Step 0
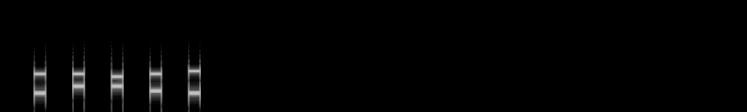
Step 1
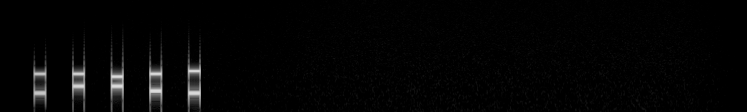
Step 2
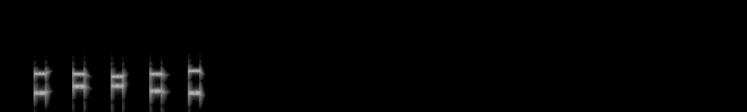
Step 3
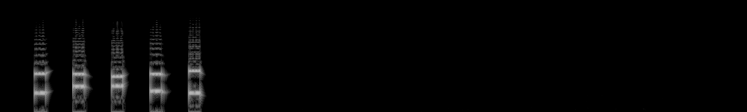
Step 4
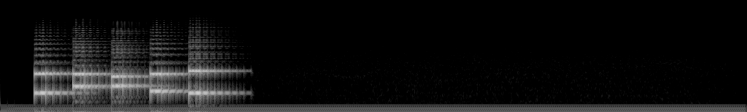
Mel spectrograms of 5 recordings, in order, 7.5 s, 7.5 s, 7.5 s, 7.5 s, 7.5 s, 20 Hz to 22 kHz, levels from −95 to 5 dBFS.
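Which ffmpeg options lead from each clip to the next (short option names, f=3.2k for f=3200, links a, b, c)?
-af "dynaudnorm=f=310:g=5:m=12.5dB"
-af "bass=f=250:g=2,treble=f=4k:g=-13,alimiter=limit=-10.5dB:level=0:latency=1:release=324,flanger=delay=9.7:depth=6.4:regen=-30:speed=1.5:shape=triangular,volume=-5.5dB"
-af "aeval=exprs='0.15*(cos(1*acos(clip(val(0)/0.15,-1,1)))-cos(1*PI/2))+0.00531*(cos(3*acos(clip(val(0)/0.15,-1,1)))-cos(3*PI/2))+0.0015*(cos(8*acos(clip(val(0)/0.15,-1,1)))-cos(8*PI/2))':c=same,volume=1.5dB"
-filter_complex "[0:a]aeval=exprs='val(0)+0.000794*(sin(2*PI*50*n/s)+sin(2*PI*2*50*n/s)/2+sin(2*PI*3*50*n/s)/3+sin(2*PI*4*50*n/s)/4+sin(2*PI*5*50*n/s)/5)':c=same,asplit=2[a][b];[b]aecho=0:1:73|146|219|292|365|438|511:0.473|0.265|0.148|0.0831|0.0465|0.0261|0.0146[c];[a][c]amix=inputs=2:normalize=0,volume=6dB"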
